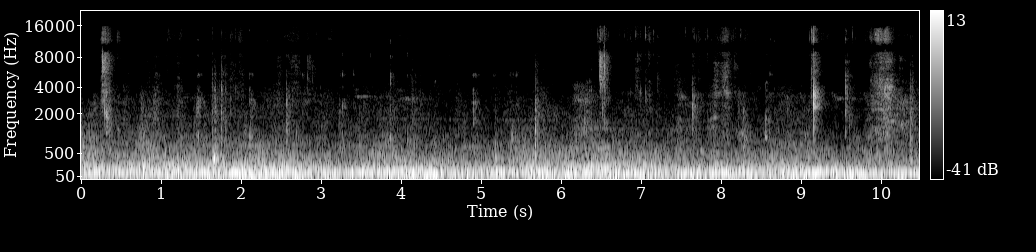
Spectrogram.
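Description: Fingers squish and mix rice on a plate.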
